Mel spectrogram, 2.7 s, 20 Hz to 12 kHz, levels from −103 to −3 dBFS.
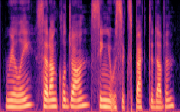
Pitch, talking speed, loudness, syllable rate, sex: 200 Hz, 220 wpm, -18 LUFS, 5.7 syllables/s, female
